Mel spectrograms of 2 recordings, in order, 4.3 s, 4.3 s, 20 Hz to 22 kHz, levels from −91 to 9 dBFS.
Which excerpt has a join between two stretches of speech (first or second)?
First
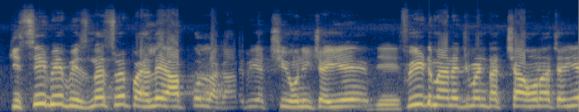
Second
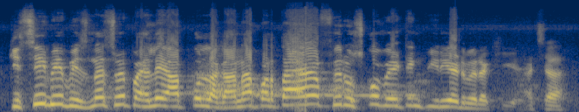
first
